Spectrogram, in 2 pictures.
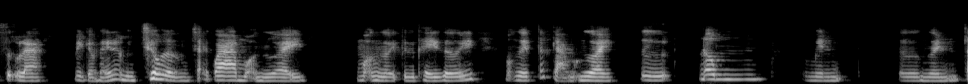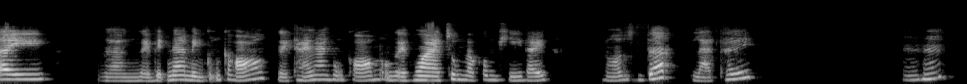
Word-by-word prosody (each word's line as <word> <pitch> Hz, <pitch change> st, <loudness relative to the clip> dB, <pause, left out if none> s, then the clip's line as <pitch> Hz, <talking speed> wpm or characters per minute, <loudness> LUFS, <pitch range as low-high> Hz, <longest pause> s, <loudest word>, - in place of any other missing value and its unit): sự 445 Hz, -, -5 dB
là 170 Hz, 0 st, +2 dB, 0.3 s
mình 195 Hz, -3 st, -6 dB
cảm 160 Hz, -, -6 dB
thấy 180 Hz, -, -2 dB
là 225 Hz, +2 st, -4 dB
mình 190 Hz, -2 st, -3 dB
chưa 275 Hz, +7 st, +5 dB
bao 235 Hz, -4 st, +4 dB
giờ 175 Hz, -, -4 dB
mình 170 Hz, 0 st, -11 dB
trải 170 Hz, -, -7 dB
qua. 195 Hz, -1 st, +6 dB
Mọi 185 Hz, -1 st, -5 dB
người 170 Hz, 0 st, 0 dB, 0.5 s
mọi 190 Hz, 0 st, -6 dB
người 175 Hz, -3 st, -2 dB
từ 170 Hz, -, -5 dB
thế 170 Hz, -2 st, 0 dB
giới, 185 Hz, +8 st, -1 dB, 0.2 s
mọi -, -, -14 dB
người 185 Hz, -1 st, +1 dB
tất 320 Hz, -, -12 dB
cả -, -, -2 dB
mọi 175 Hz, +2 st, -10 dB
người 175 Hz, -2 st, +3 dB, 0.2 s
từ 195 Hz, -1 st, -3 dB, 0.3 s
Đông 230 Hz, -1 st, -2 dB, 0.7 s
miền 175 Hz, -1 st, -7 dB, 0.6 s
từ 175 Hz, 0 st, -8 dB
người 170 Hz, -1 st, -3 dB, 0.2 s
Tây, 235 Hz, +1 st, +7 dB, 0.6 s
à, 170 Hz, -1 st, -5 dB
người 170 Hz, 0 st, -4 dB
Việt 165 Hz, -, -2 dB
Nam 215 Hz, +1 st, +3 dB
mình 185 Hz, -3 st, 0 dB
cũng -, -, -6 dB
có, 230 Hz, +7 st, +3 dB
người 170 Hz, -1 st, -2 dB
Thái 195 Hz, -1 st, +1 dB
Lan 220 Hz, 0 st, 0 dB
cũng 210 Hz, -1 st, -6 dB
có, 185 Hz, 0 st, +2 dB
mọi 225 Hz, -, -6 dB
người 185 Hz, -2 st, +2 dB
hòa 200 Hz, -2 st, +8 dB
chung 225 Hz, 0 st, -1 dB
vào 195 Hz, -2 st, -2 dB
không 210 Hz, +2 st, -7 dB
khí 180 Hz, 0 st, -5 dB
đấy, 185 Hz, +4 st, +1 dB, 0.5 s
nó 180 Hz, -2 st, -6 dB
r -, -, -9 dB, 0.2 s
rất 280 Hz, +6 st, +7 dB, 0.2 s
là 165 Hz, -4 st, -3 dB
thích. 265 Hz, +8 st, -1 dB, 1.5 s
Ừm 205 Hz, +1 st, -12 dB
hứm. 275 Hz, +9 st, -4 dB
190 Hz, 185 wpm, -21 LUFS, 175-220 Hz, 1.5 s, hòa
